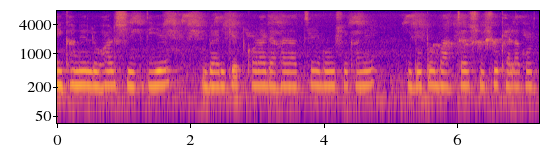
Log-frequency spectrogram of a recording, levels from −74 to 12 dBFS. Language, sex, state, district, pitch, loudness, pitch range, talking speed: Bengali, female, West Bengal, Paschim Medinipur, 215 Hz, -15 LUFS, 210-220 Hz, 130 wpm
